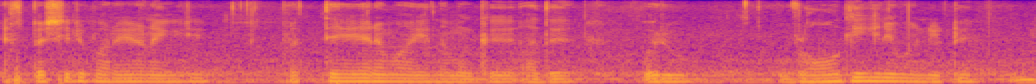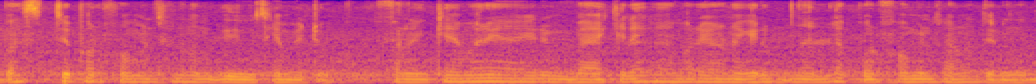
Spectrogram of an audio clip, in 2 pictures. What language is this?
Malayalam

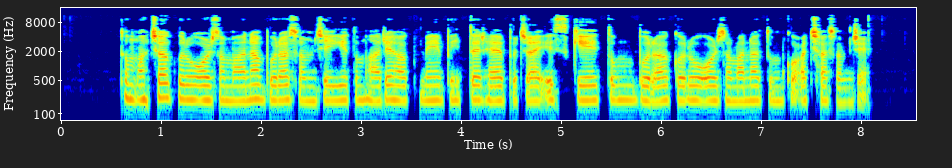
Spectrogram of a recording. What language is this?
Urdu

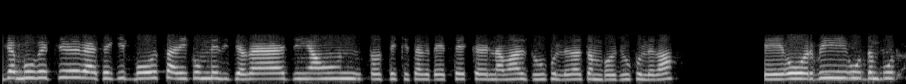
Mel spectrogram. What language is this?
Dogri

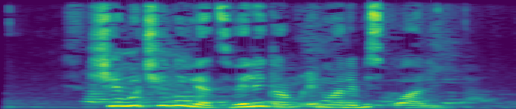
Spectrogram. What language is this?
Georgian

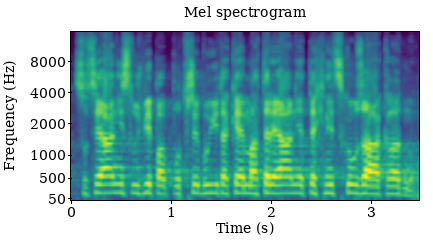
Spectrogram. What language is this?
Czech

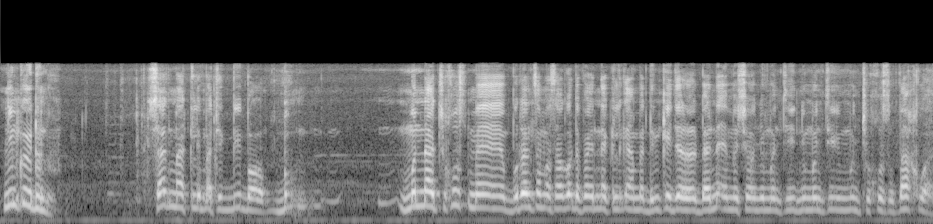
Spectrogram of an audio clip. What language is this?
Wolof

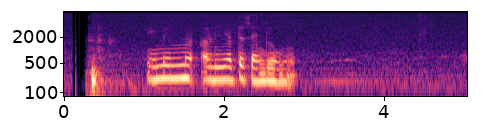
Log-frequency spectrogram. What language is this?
Sinhala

